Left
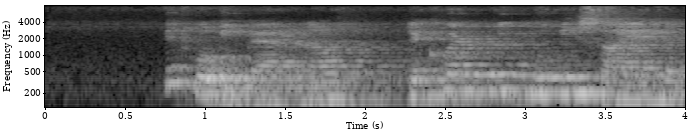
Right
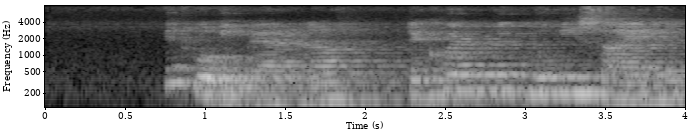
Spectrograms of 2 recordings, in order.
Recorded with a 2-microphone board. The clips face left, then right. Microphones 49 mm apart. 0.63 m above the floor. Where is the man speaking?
Centre (ahead or behind), 7 m.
